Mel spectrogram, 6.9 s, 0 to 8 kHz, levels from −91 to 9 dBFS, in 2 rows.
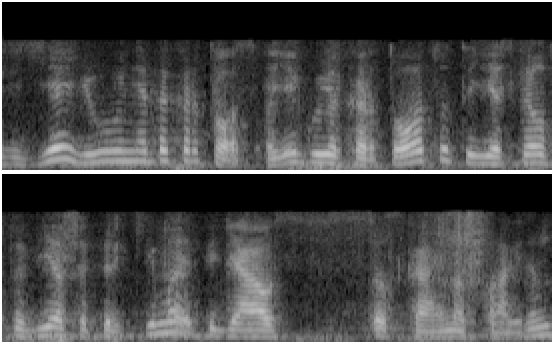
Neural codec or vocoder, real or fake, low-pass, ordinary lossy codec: none; real; 7.2 kHz; AAC, 16 kbps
